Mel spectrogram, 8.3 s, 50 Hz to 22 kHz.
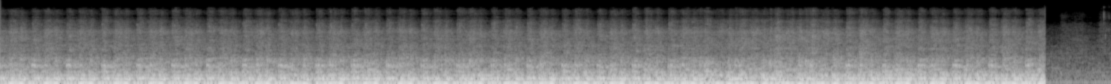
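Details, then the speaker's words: Twin-turbo LS-swapped SN95 Mustang at first start. Loud V8 idle with a lumpy, stumbling beat: number two cylinder is not firing because a part that came loose in a box was cut. The fuel tank also has a small drip. "as you heard she fired up this is the reason number two wasn't running like i said all this stuff came just in a box"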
